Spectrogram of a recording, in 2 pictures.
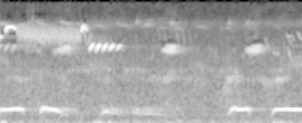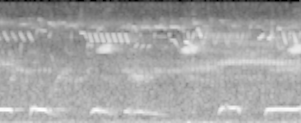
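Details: Soft, hooting wood pigeon calls at a pond in spring, short even coos repeated through the clip, set against scattered high chirping and trilling from smaller birds.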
